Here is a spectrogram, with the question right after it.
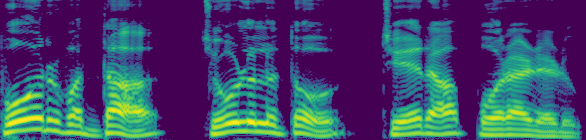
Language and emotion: Telugu, neutral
